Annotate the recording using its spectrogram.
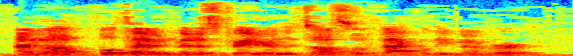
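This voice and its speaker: Speaking very fast, a man's voice carries audible room echo over noticeable background noise. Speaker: conference presenter, college administrator and faculty. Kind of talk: conference presentation.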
